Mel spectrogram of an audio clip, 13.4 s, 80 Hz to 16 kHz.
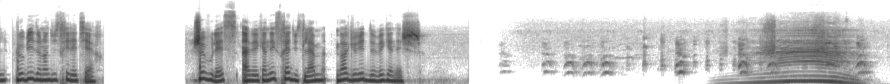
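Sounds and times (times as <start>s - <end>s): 
speech: 0.0s - 1.6s, 2.9s - 6.4s
faint chirping calls: 7.6s - 11.3s
cow mooing: 10.7s - 13.2s.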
